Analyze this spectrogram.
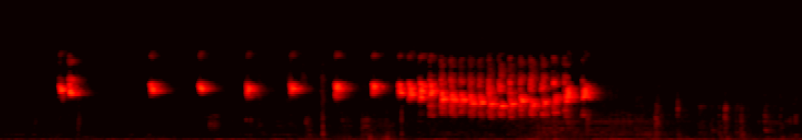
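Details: Young lovebird making a quick run of thin, high, whistled peeps, about three per second, that merge into a fluttering, wavering trill before stopping, over a steady background hum.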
